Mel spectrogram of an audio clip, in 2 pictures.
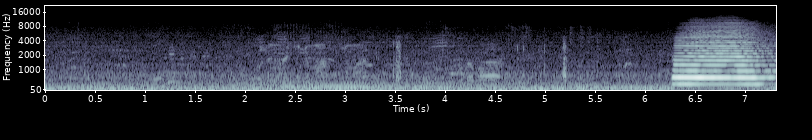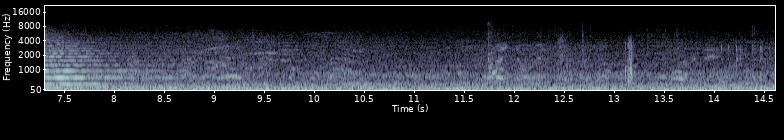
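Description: A train rumbles as it approaches.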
